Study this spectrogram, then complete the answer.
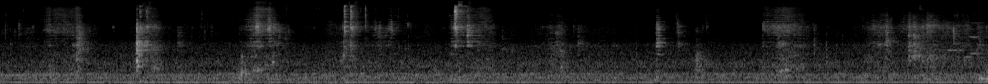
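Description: Chilli ingredients stirred together in a bowl with a spoon, giving soft repeated scraping and clinking of metal against the dish, irregular taps with quiet squishy mixing in between, close and fairly faint.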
